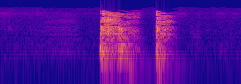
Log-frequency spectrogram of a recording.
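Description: A man coughing twice into a close microphone: a sharp cough about a second in and a shorter one half a second later.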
